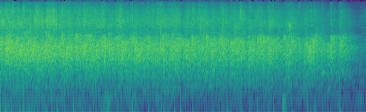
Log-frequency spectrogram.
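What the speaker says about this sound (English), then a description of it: "Can we give them a round of applause?" An audience gives a full, dense round of applause that holds steady and then tapers off near the end.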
